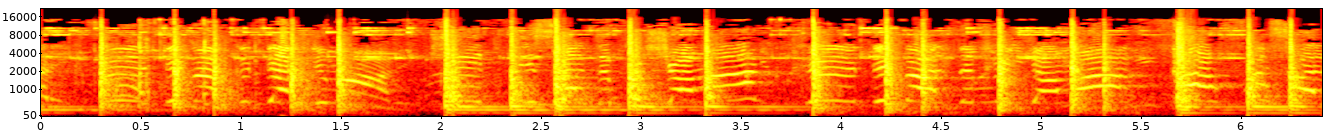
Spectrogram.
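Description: Large drums beaten in a fast, steady rhythm of about four strokes a second for the traditional Romanian bear dance, with shouting voices over the beat.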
